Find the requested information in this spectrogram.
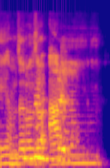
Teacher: হামজা নুন জবর আন, হামজা নুন জবর আন, নুন জবর আন, যখন আমরা ধরে রাখতেছি হামজা নুন জবর আন, আমরা কিন্তু বুঝতে পারছি নাকের মধ্যে গুনগুন একটা শব্দ আসতেছে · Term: ওয়াজিব গুন্না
